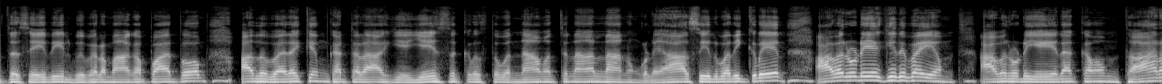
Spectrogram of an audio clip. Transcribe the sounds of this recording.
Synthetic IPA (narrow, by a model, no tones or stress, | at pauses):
t̪ːɐsɛjðɪjɪlʋɪbɐɾɐmaːɣɐpːaːɾpoːmɐðɯʋɐɾɐkːɯmkɐʈːɐlaːɣɪjɐjeːsɯkɪɾɪst̪ɯʋɪnaːmɐt̪ːɪnaːlnaːnʊŋɡɐɭɐɪaːsiːɾʋɐðɪkːɪreːnʔɐʋɐɾɯɽɐjɐkɪɾɯbɐjɐmʔɐ̰ʋɐɾɯɽɐjɐɪɾɐkːɐmɯmt̪aːɾ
